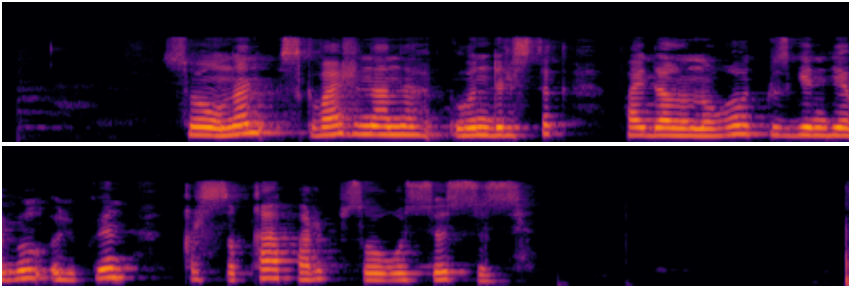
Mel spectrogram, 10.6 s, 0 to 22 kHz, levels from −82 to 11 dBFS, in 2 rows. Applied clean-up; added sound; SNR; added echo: none; none; none; none.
